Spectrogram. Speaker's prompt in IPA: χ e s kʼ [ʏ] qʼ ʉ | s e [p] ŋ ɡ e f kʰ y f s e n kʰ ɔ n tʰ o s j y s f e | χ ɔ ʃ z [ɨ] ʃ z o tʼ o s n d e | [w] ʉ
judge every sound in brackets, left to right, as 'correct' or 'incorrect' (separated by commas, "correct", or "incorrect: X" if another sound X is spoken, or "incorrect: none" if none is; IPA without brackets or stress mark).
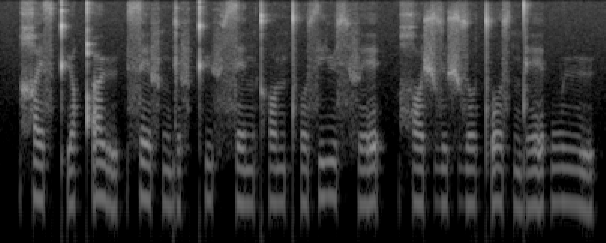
incorrect: y, incorrect: f, incorrect: ʉ, correct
